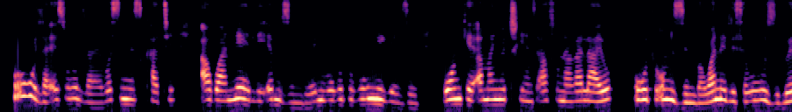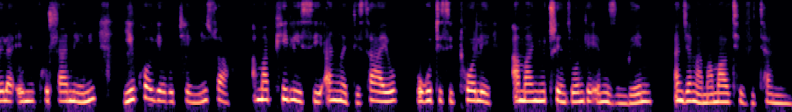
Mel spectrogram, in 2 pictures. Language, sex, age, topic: North Ndebele, male, 25-35, health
